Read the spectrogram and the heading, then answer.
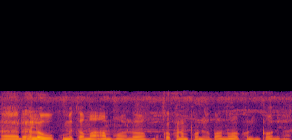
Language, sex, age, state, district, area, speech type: Santali, male, 45-60, Odisha, Mayurbhanj, rural, spontaneous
